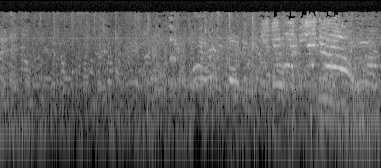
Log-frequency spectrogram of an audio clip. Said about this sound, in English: You can hear the Flatonia crowd really getting into it now as they've taken momentum back from this game.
